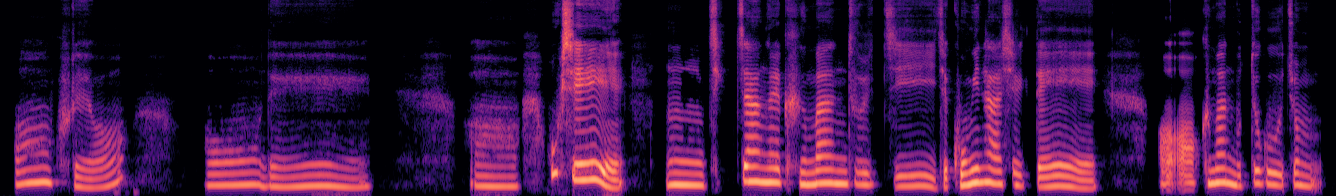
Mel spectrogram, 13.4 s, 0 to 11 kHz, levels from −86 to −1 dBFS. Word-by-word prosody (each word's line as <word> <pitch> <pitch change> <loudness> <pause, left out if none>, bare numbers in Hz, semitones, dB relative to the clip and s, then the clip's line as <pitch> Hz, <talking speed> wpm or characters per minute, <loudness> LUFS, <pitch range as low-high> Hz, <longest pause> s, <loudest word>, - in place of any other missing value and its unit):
아 230 +3 0
그래요? 165 - -7 0.8
어 195 +1 -3
네. 165 0 -5 1.0
아. 170 -3 -5 0.3
혹시 275 - +5 0.4
음 195 -1 +2
직장을 245 -2 +3
그만둘지 200 -5 0
이제 150 0 -4
고민하실 215 0 +3
때 160 -5 0 0.6
어 - - -5
어 115 0 -2
그만 225 +1 +3
못 185 -1 -4
두고 205 -4 -1
좀 195 +2 -5
190 Hz, 145 characters per minute, -22 LUFS, 170-220 Hz, 1.0 s, 혹시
